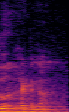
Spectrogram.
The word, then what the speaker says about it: दुर्घटना: र का उच्चारण पहले होता है दुर्घटना, दुर्घटना।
